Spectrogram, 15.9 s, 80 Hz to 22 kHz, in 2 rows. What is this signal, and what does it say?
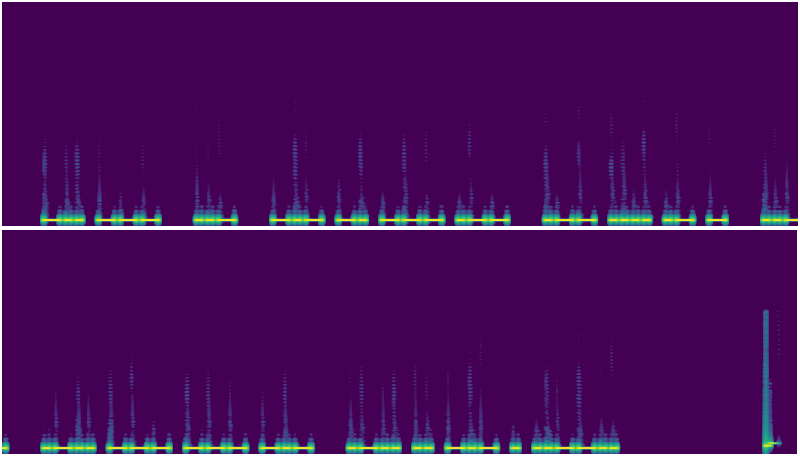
Morse code, heard as a keyed tone, about 22 wpm, 700 Hz. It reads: DO U KNOW WHAT U LOOK LIKE?
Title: Sentences from Top 100 Words and Abbreviations 22wpm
